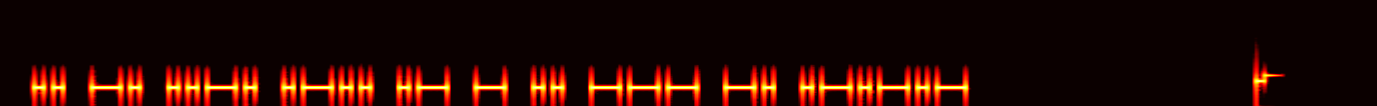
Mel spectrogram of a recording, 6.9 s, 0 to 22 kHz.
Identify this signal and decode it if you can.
Morse code, heard as a keyed tone, about 25 wpm, 700 Hz. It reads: INFLATION.
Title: Sentences from Top 1100 Words 25wpm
